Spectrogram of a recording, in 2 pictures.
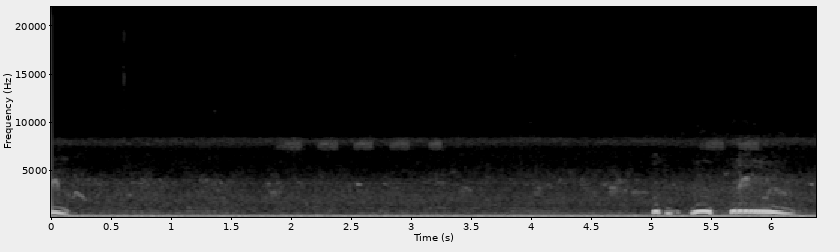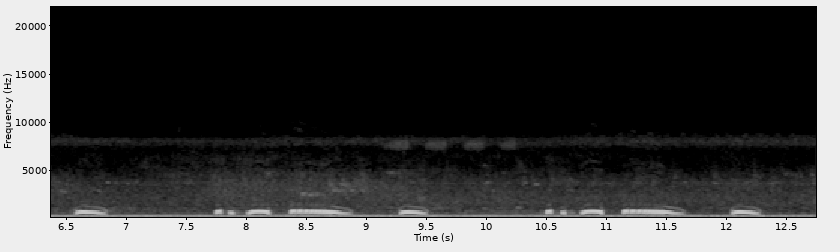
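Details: Spotted dove breeding male from 2023 delivering โยนคูอ่าง-style song. About five seconds of low background hum, then three phrases of quick stuttered notes, each ending in a long sliding coo, with faint chirps from other birds.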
